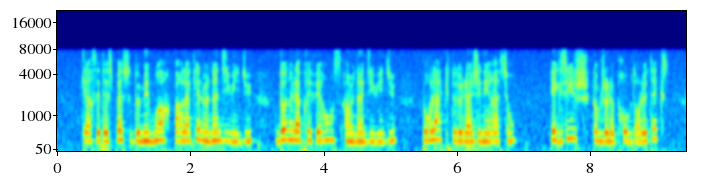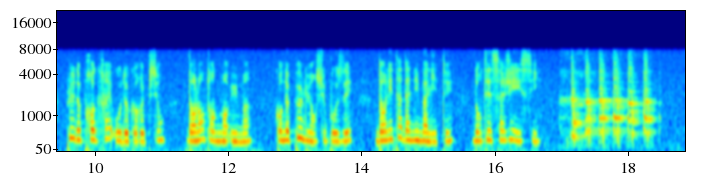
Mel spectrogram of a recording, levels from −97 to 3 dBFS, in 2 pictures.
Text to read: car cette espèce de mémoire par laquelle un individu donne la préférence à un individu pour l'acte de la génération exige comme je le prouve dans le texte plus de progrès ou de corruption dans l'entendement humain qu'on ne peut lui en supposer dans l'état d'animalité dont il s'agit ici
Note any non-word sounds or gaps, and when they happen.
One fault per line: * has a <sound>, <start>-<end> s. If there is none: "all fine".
* has a laugh, 17.0-18.5 s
